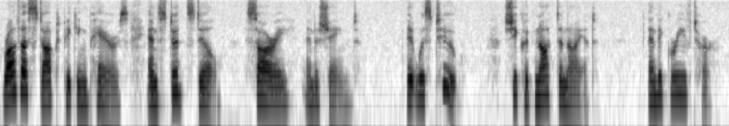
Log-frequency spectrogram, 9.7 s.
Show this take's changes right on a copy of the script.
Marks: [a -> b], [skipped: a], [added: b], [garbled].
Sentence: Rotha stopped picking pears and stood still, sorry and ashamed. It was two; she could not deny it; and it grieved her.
Rotha stopped picking pears and stood still, sorry and ashamed. It was two; she could not deny it; and it grieved her.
